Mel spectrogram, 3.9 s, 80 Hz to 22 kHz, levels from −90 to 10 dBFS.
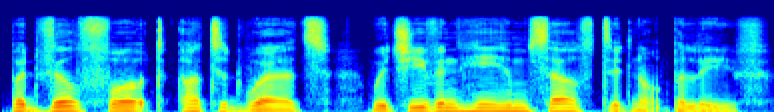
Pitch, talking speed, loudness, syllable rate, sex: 110 Hz, 170 wpm, -18 LUFS, 5.3 syllables/s, male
